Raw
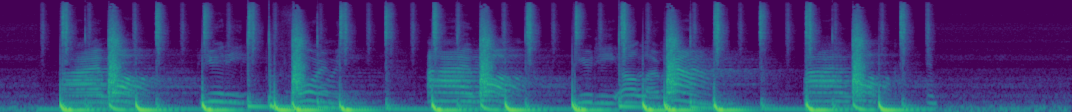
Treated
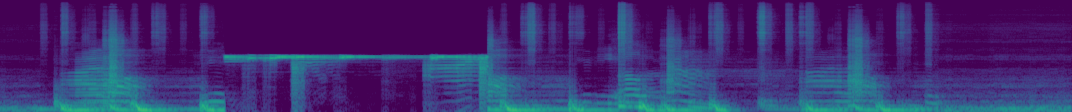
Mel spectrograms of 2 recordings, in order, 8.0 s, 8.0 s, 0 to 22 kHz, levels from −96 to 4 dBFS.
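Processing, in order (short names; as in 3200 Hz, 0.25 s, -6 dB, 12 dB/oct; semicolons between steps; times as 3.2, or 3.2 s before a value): stepped spectrum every 50 ms; 5.46–6.01 HPF 410 Hz -> 130 Hz 12 dB/oct; compressor 2:1, threshold -47 dBFS, peak gain reduction 14 dB; random-step tremolo; FDN reverb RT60 0.31 s, low-frequency decay 1.2×, high-frequency decay 0.85×, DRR 10 dB; 1.69–3.67 inverted band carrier 3200 Hz; gain +5 dB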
